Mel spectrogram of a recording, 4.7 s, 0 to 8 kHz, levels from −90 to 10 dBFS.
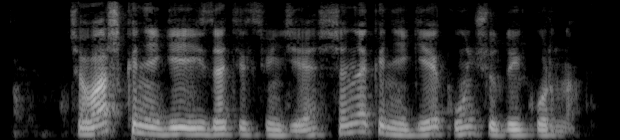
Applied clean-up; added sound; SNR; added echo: none; none; none; none.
